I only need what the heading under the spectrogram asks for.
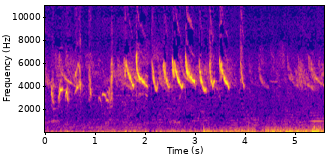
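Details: Japanese white-eye (khuyên bổi) near season's end singing a dull 'líu' song: jumbled high twitters at first, then a fast clear series of sharp downslurred notes before trailing off into faint chirps, with background rumble.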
